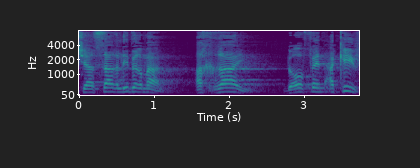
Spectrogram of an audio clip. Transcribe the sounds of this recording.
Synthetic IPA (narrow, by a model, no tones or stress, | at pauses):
ʃeasaʁlibeʁman | ʔaχʁaj | beo̞fe̞nakif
